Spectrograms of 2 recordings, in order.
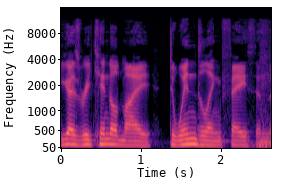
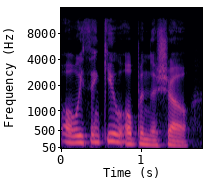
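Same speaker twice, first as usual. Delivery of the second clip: put-on Danish accent in English, pitched up; 7 semitones higher, 5 dB quieter than usual. Retelling what a club worker said: imitating a danish accent. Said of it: "I love that accent".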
